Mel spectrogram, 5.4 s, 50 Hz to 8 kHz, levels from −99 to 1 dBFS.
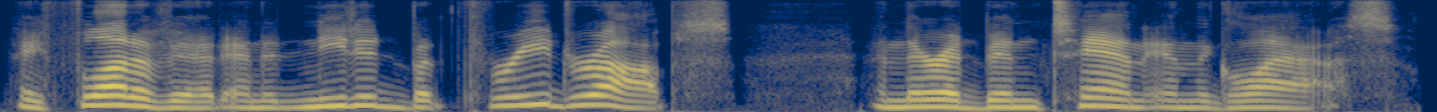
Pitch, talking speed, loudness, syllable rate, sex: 190 Hz, 190 wpm, -21 LUFS, 4.3 syllables/s, male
